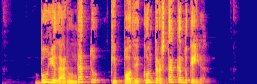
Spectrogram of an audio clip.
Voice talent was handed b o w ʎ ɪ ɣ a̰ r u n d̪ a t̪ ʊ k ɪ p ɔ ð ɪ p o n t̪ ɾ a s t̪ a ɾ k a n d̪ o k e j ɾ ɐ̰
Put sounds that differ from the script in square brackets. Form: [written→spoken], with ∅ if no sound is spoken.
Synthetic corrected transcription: b o w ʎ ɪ [ɣ→ð] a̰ [r→ɾ] u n d̪ a t̪ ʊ k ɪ p ɔ ð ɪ [p→k] o n t̪ ɾ a s t̪ a ɾ k a n d̪ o k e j ɾ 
